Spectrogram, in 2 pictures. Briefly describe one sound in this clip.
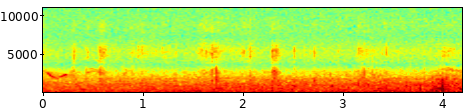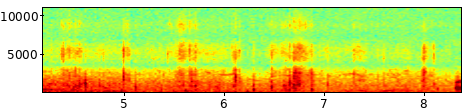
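Footsteps walk along a pavement outdoors.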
